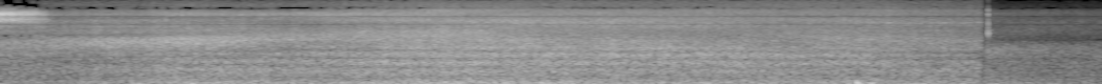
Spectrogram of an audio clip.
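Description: Small waves breaking and washing onto the shore, a steady rushing surf. About seven seconds in, the sound cuts suddenly to a quieter, duller hiss.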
